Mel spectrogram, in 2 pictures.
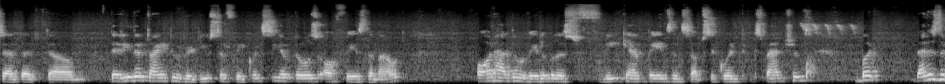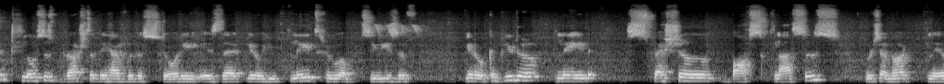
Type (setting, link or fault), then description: fault, background noise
